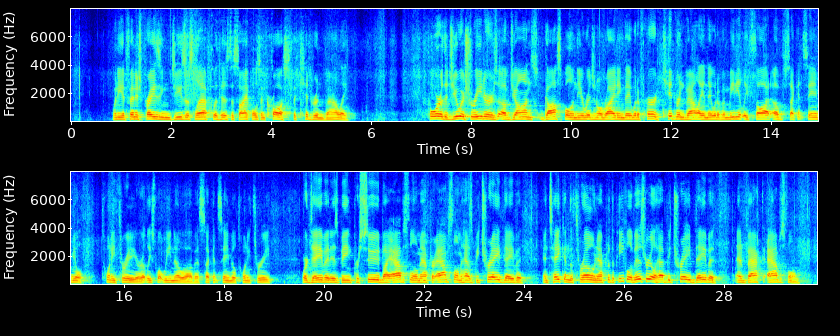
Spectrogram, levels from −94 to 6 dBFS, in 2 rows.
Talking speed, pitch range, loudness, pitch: 160 wpm, 130-155 Hz, -15 LUFS, 145 Hz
